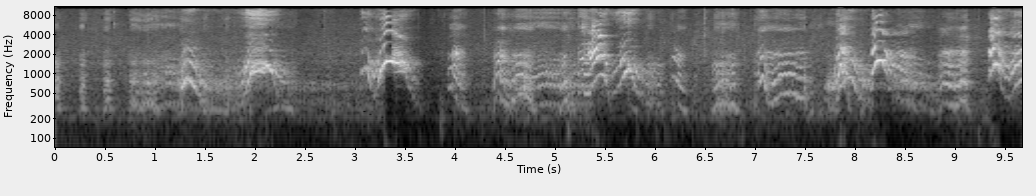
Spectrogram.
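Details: Two-and-a-half-week-old Doberman puppies playing together, just starting to bark at one another; rapid high yaps, squeals and small growls overlapping almost continuously.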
